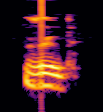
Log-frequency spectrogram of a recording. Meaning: 1. A person of rural heritage; a yokel 2. An uninformed, unsophisticated, or unintelligent person
- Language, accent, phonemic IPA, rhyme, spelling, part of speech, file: English, Southern England, /ɹuːb/, -uːb, rube, noun, LL-Q1860 (eng)-rube.wav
